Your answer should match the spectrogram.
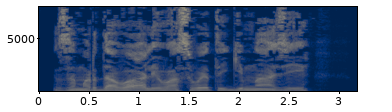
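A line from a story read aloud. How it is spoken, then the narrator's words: Kindly woman's mutter. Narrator (Russian): пробурчала сердобольная женщина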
